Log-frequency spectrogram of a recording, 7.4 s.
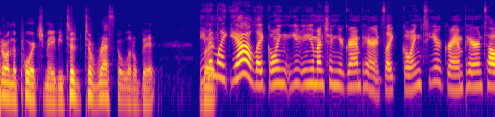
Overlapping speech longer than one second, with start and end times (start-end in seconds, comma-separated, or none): none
